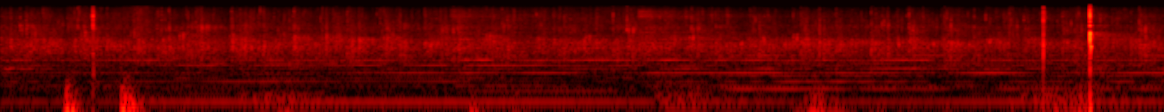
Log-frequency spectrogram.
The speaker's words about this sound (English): Clap your hands.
